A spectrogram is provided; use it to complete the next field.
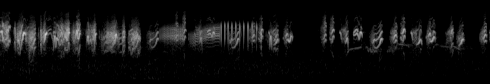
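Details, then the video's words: Barn swallow (Hirundo rustica) recorded in Finland, with a dense chattering warble of high notes including a short buzzy rattle in the middle, then a pause and a series of sharp clipped twitters. "Haarapääsky - Hirundo rustica - Barn Swallow - ladusvala"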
